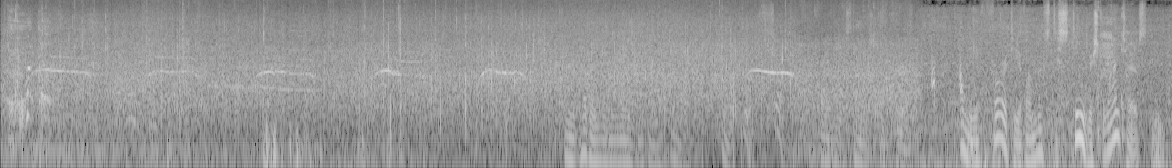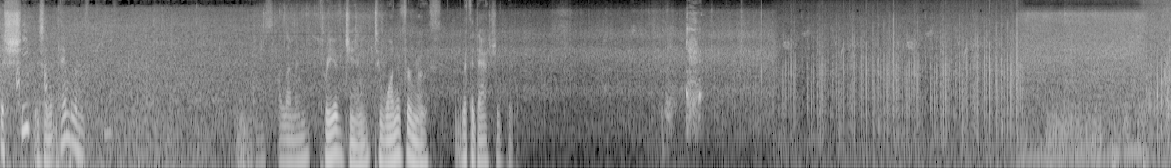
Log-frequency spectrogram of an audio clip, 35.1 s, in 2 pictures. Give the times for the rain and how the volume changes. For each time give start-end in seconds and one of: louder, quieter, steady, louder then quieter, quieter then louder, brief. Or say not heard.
0.0-35.1 quieter then louder.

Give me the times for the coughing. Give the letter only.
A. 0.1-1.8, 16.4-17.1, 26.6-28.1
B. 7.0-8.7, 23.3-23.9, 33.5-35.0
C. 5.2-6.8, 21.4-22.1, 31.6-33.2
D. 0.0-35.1
A.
